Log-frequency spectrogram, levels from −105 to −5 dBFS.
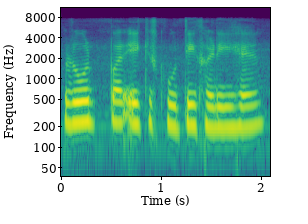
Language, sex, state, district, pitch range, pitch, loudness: Hindi, female, Uttar Pradesh, Lucknow, 200-225 Hz, 220 Hz, -15 LUFS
